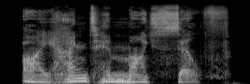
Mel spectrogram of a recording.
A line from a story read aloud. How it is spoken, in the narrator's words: said Old Man Torsten coldly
